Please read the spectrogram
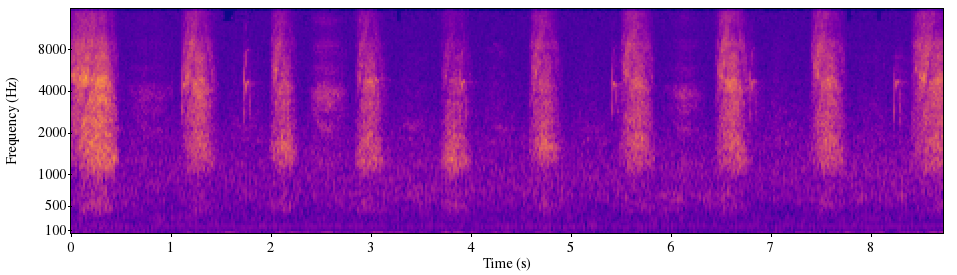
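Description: A man's forceful breaths during a set of one-legged push-ups: one sharp, breathy exhale with each rep, about one a second in an even rhythm.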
